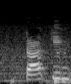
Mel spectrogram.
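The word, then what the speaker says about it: talking: रही है they are टॉकिंग to each other T एच ई why they दे मीस होता है वे आ मीस है टॉकिंग देखि यहां पर एल होता है साइलेंट इसे क्या पढ़ते हैं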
